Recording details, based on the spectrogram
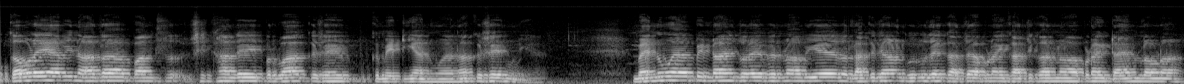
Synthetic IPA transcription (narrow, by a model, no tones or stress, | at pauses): kəmleːɛbiːnãːt̪ãːpənt̪ʰʃɪkʰːãːd̪eːpɾəʋaːkɪseːkəmeːʈɪjãːnũːɛːnãːkɪseːnũːḭːɛ̰ː | mɛ̃ːnũːɛːpɪ̃ɳɖãːt͡ʃt̪ʰʊɾeːpʰɪɾnãːbiːɛːləɡd͡ʒaːɳɡʊɾuːd̪eːkət̪əpnaːiːkʰəɾt͡ʃkəɾnãːəpɳaːĩːʈaːimlaːɳaː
